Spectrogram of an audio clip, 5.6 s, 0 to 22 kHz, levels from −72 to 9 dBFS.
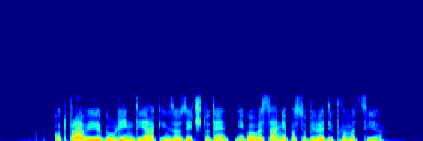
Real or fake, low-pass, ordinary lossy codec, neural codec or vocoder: real; 7.2 kHz; none; none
